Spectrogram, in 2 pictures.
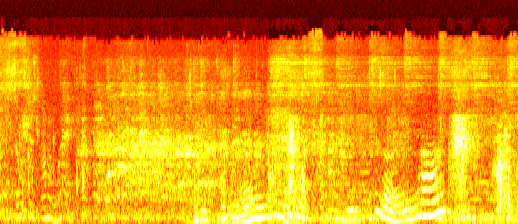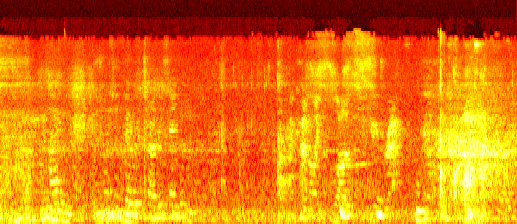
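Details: Two Rottweilers "talk" to each other, trading wavering, moaning whines and grumbles back and forth, with some human voices mixed in.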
